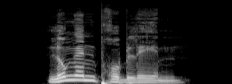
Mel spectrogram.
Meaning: lung problem
- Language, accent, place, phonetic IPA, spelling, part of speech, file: German, Germany, Berlin, [ˈlʊŋənpʁoˌbleːm], Lungenproblem, noun, De-Lungenproblem.ogg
